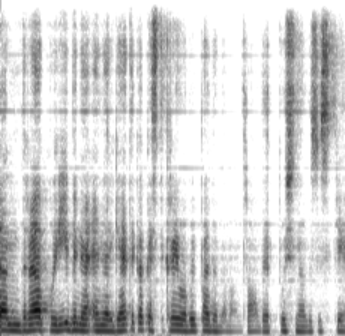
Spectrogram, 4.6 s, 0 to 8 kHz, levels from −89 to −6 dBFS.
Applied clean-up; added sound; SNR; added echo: neural mask model DeepFilterNet 3.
